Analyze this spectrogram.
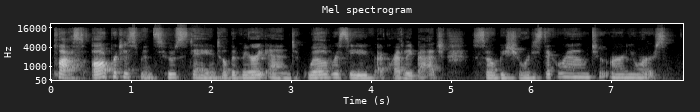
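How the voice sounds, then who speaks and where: A woman's voice: mid-range voice, moderate pace, creaky, sharp tone, low-quality recording. A woman moderating an online panel, upbeat and welcoming, speaking over a video call.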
